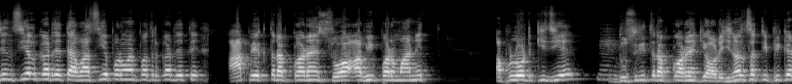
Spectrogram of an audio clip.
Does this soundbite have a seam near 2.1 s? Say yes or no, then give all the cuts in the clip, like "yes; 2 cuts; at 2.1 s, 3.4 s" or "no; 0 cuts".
yes; 1 cut; at 2.1 s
